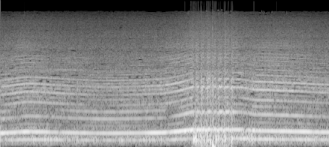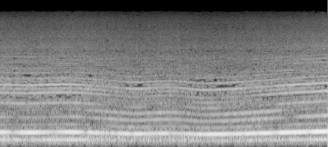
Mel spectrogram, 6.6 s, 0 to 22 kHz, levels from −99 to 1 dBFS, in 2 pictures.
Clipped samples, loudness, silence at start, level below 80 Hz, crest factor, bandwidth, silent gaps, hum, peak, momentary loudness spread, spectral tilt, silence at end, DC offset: 0.1%; -11 LUFS; 0 s; -30 dBFS; 10 dB; 14 kHz; none; none; 0 dBFS; 7 LU; -5.5 dB/octave; 0 s; under 0.1%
